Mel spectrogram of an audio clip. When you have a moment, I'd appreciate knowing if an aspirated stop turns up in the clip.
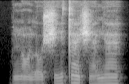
no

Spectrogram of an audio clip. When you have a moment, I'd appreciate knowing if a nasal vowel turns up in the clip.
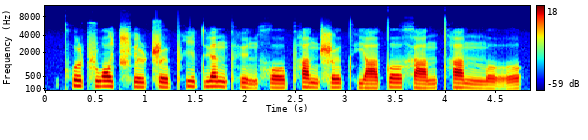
no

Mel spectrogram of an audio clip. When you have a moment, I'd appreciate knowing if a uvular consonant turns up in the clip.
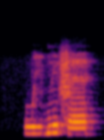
no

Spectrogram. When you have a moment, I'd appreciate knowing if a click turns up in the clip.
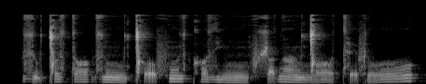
yes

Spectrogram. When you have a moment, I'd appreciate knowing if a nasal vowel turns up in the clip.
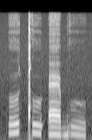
no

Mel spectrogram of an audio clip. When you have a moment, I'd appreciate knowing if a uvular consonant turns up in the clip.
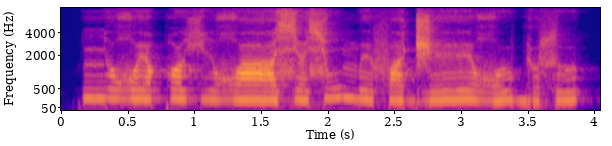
yes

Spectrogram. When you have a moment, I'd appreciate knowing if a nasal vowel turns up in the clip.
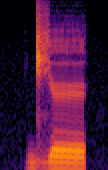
no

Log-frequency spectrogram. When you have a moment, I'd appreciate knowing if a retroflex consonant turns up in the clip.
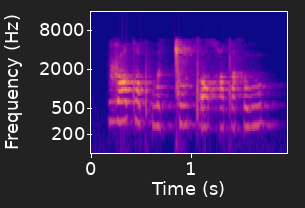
yes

